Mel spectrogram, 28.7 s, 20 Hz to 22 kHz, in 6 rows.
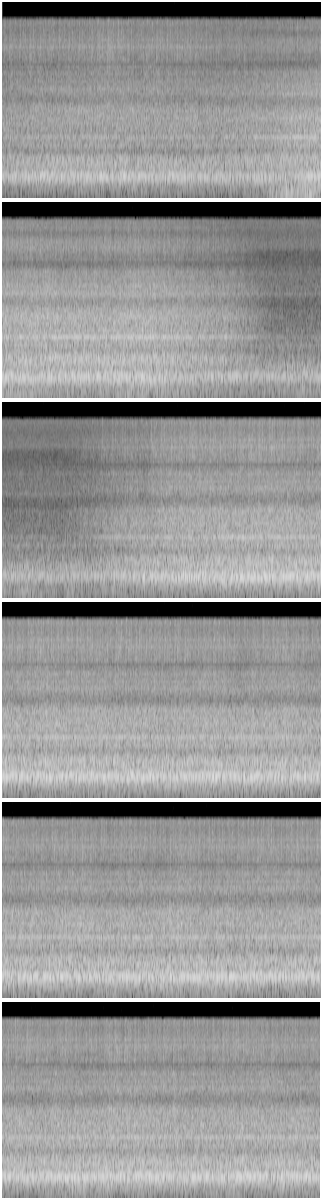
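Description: Diesel-electric locomotive engine running steadily, a Romanian CFR Class 64 (GM-engined rebuild) approaching. It grows louder about twelve seconds in and then holds steady.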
